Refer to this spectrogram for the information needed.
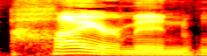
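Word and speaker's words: Heuerman: It's Hyerman, which you'll probably forget again because it's not how it looks, so good luck. – Yeah, Jeff Hyerman.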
